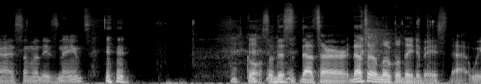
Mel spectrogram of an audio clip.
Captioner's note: laughs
